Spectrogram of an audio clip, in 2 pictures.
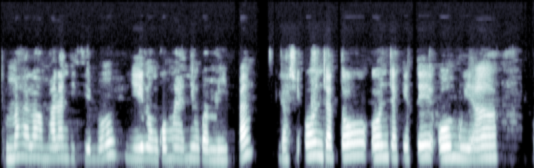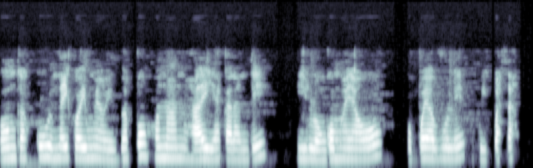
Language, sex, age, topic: Oshiwambo, female, 18-24, finance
